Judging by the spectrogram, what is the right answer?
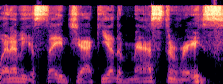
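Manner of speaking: odd, weird voice from deep in the throat. Discussing a film scene, quoting an actor's line: weird throaty voice. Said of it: "he's got this really weird like throaty voice".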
